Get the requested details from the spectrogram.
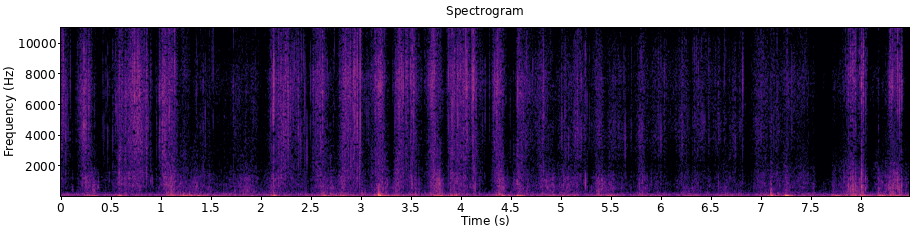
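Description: Long nails scratch and tap across a small, flat, hollow clutch wallet covered in silver, gold and black metal mesh platelets. The result is a busy, bright crinkling scratch broken by sharp little clicks, over a steady low hum.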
